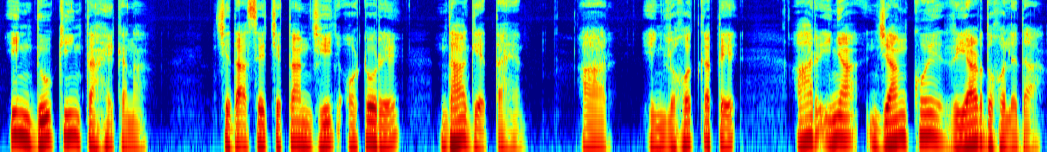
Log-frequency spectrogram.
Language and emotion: Santali, sad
